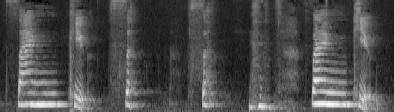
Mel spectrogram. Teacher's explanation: ujung lidahnya itu agak digigit terus dikasih hembusan nafas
